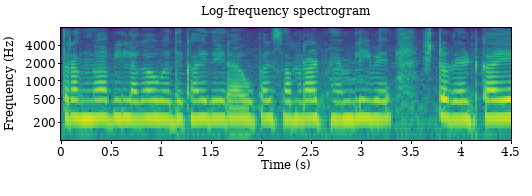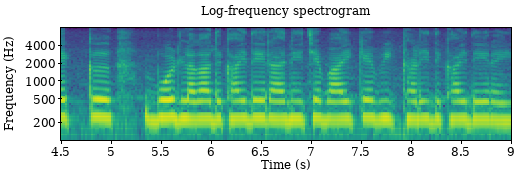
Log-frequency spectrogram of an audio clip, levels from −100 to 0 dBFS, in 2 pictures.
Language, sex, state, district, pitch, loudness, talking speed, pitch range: Kumaoni, female, Uttarakhand, Uttarkashi, 230 Hz, -16 LUFS, 205 wpm, 225-235 Hz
